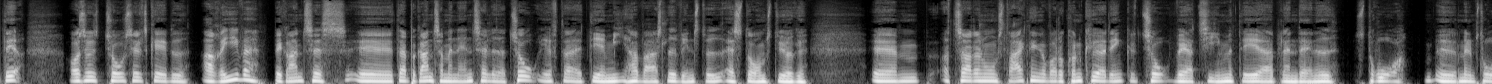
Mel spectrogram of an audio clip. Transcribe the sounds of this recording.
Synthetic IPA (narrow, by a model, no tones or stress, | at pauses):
d̥æɐ̰ | ɒ̽s̬ət͡sʰo̝̰ːselsɡ̥ɛ̰ːb̥ð̞̩ˠɑ̈ʁiʋæb̥e̝ɡ̥ʁɑn̰səsd̥ɑ̈b̥e̝ɡ̥ʁɑ̈nsɐmænænt͡sʰælð̩ˠæt͡sʰo̝̰ːefd̥ɐæd̥ːe̝emḭːɦɑ̈ʋɑ̈sləð̞̩ˠʋensd̥øð̰ˠæsd̥ɒːmsd̥yɐɡ̥ə | ɒ̽sɒ̽æɐɾɑno̝ːn̩sd̥ʁaɡ̥ne̝ŋɐʋɒɾ̥ukʰɔ̽nkʰø̰ːɐe̝d̥eŋ̰ɡ̥l̩d̥̚t͡sʰo̝̰ːʋæɐ̰t͡sʰiːməd̥e̝æɐb̥lænd̥ænð̞̩ˠ | sd̥ʁo̝ | mel̰m̩sd̥ʁo̝̰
